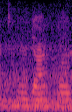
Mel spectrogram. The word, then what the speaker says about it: pterodactyl: Why can't you hear a pterodactyl going to... Because the P is silent.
